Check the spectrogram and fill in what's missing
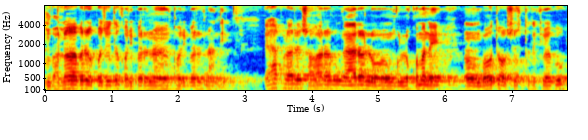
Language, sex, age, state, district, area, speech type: Odia, male, 18-30, Odisha, Khordha, rural, spontaneous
